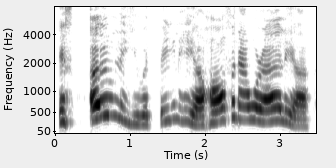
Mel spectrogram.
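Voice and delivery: high, loud call after a gasp; gasp, then call out the news; calling out excitedly. Acted. Miss Sunshine calling from her garden, excited. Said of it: "called little Miss Sunshine".

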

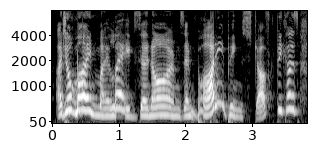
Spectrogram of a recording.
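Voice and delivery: loud, assured straw-man voice; confident scarecrow. A narrator's reading. Scarecrow explaining that straw cannot be hurt, confident. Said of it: "he continued confidently".

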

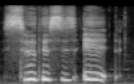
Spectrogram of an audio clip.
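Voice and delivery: soft, slow resigned line; a hushed girl facing the end; quiet. Acted. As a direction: say it softly to yourself. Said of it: "she said quietly to herself".

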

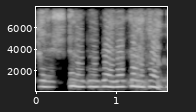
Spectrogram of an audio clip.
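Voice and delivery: high, loud furious scream; screaming teacher. Retold or imitated. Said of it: "you could hear him from six halls down".

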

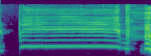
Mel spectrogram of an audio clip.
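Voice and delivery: long, high imitated bleep; censor beep. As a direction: hold a high beep to cover the swear. Self-censors a swear word.

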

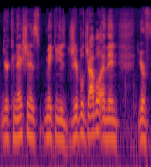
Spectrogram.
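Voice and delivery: talking through giggles; fighting back laughter; stifled giggles. Real, not acted. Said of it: "I'm trying not to laugh".

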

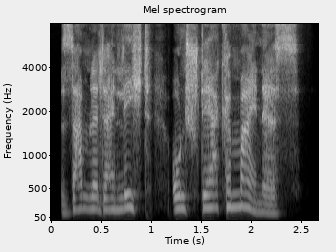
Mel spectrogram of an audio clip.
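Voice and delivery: loud, urgent call to act; rally her to fight; urgent command. A narrator's reading. Senna commands during the fight.

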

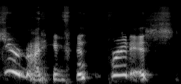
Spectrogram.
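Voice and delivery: very high-pitched amused disbelief; mock accusation. Retelling Cooper calling out a fake accent, mock incredulous. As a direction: squeak out the retold accusation with a laugh.

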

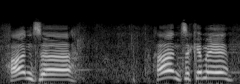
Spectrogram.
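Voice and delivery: loud, high call across the field; calling the dogs. Real, not acted. Owner calling her dogs back on a walk, loud high call. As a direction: shout them back to heel.

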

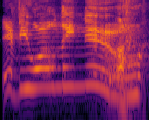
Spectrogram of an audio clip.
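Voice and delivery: shrill-free high mock scolding, slowing on the end; bickering girlfriend. Retold girlfriend scolding him for driving barefoot, high mock nag. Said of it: "She's bickering at me".

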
